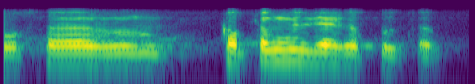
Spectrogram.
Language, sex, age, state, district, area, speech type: Hindi, male, 18-30, Uttar Pradesh, Bhadohi, rural, conversation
